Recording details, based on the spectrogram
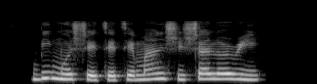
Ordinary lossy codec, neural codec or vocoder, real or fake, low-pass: none; none; real; none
